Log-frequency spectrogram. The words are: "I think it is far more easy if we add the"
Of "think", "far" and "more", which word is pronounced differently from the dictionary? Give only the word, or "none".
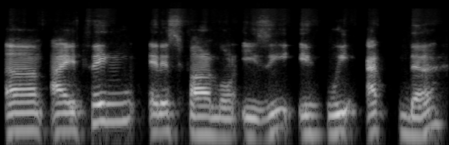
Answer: none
